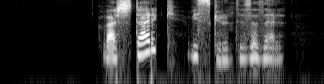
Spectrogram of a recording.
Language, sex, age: Norwegian, female, 20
